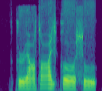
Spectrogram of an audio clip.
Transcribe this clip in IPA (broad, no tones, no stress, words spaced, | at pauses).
kɹɘːtˤiːzkoː su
